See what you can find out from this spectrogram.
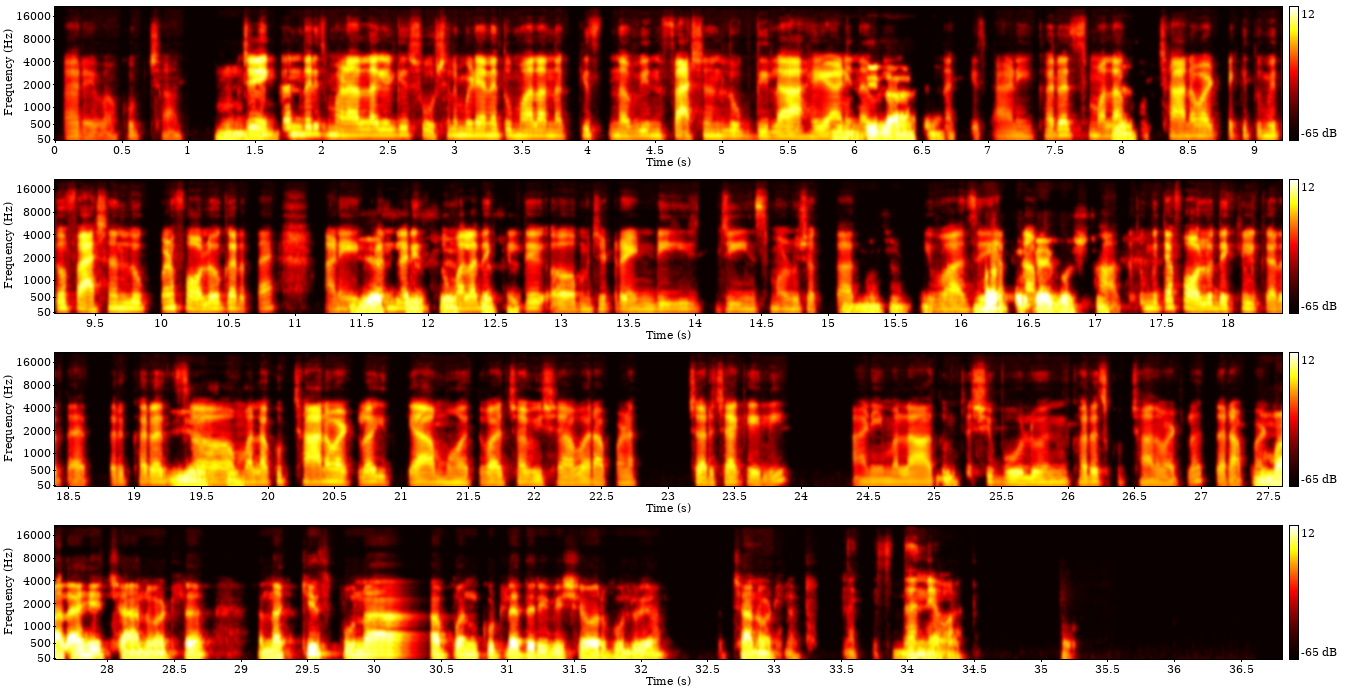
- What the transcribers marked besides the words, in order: other background noise; static; tapping; background speech; unintelligible speech; distorted speech
- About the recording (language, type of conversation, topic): Marathi, podcast, सोशल मीडियामुळे तुमच्या फॅशनमध्ये काय बदल झाले?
